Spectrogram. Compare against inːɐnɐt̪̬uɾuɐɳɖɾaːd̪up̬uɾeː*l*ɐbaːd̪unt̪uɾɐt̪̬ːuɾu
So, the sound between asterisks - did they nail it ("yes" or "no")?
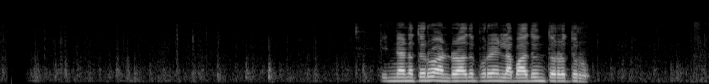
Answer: yes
